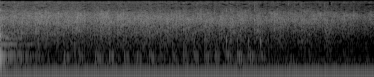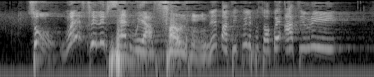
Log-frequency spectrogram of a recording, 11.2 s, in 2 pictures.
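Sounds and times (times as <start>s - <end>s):
audience clapping: 0.0s - 6.4s
speech: 7.5s - 10.8s.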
